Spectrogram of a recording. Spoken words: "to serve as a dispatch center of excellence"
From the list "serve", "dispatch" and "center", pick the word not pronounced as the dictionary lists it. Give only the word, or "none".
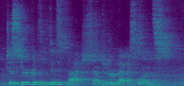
none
